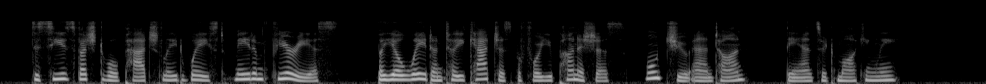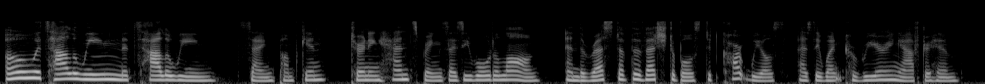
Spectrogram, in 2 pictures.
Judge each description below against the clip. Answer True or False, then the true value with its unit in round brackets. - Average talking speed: True (165 wpm)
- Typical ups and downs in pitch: True (4.1 semitones)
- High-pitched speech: True (200 Hz)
